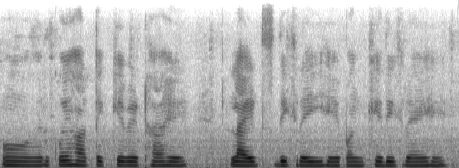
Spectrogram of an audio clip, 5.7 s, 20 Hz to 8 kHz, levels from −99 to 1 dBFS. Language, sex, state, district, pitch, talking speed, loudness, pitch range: Hindi, female, Madhya Pradesh, Dhar, 180 Hz, 155 wpm, -15 LUFS, 170-185 Hz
